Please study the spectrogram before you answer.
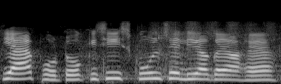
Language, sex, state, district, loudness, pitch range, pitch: Hindi, male, Uttar Pradesh, Shamli, -17 LUFS, 220-270 Hz, 245 Hz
